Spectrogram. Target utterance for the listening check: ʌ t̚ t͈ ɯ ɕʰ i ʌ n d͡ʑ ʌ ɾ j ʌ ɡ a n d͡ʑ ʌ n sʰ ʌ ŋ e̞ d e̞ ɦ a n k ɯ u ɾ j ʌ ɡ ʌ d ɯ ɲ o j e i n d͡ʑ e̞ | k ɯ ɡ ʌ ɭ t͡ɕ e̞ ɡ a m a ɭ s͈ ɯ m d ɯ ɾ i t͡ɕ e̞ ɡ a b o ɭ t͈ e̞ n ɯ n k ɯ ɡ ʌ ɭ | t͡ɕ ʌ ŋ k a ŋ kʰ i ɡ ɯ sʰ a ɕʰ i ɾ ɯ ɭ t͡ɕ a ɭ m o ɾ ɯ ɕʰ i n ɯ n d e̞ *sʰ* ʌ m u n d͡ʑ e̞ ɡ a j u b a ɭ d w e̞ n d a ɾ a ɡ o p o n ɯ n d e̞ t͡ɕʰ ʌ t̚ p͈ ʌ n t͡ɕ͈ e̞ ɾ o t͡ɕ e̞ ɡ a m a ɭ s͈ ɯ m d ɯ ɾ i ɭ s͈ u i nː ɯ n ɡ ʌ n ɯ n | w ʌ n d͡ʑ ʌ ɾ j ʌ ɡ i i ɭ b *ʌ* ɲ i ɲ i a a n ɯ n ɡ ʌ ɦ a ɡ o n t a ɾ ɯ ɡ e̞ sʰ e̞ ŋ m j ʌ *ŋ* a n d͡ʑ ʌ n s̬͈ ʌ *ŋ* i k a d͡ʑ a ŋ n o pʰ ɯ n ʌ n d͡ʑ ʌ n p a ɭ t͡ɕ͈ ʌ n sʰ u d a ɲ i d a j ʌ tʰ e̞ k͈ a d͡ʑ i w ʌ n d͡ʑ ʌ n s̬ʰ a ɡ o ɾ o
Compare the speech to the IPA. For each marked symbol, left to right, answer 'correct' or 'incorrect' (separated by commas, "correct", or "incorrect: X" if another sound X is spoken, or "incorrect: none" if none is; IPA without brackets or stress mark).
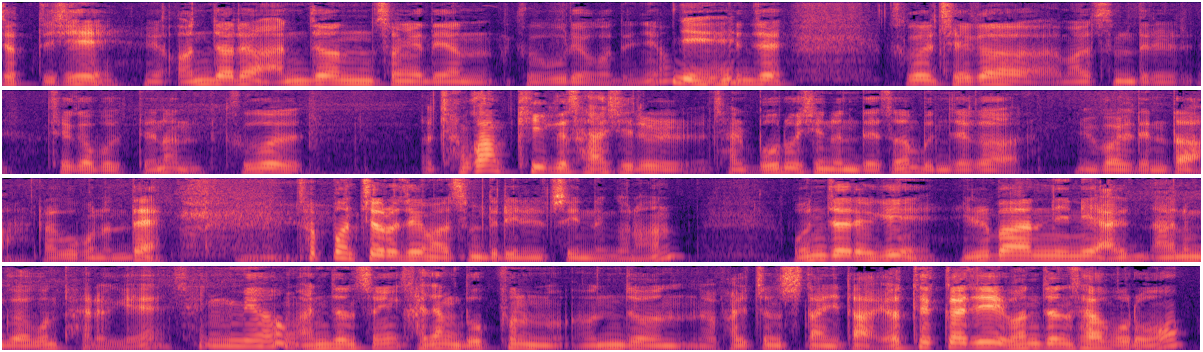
correct, incorrect: a, correct, correct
